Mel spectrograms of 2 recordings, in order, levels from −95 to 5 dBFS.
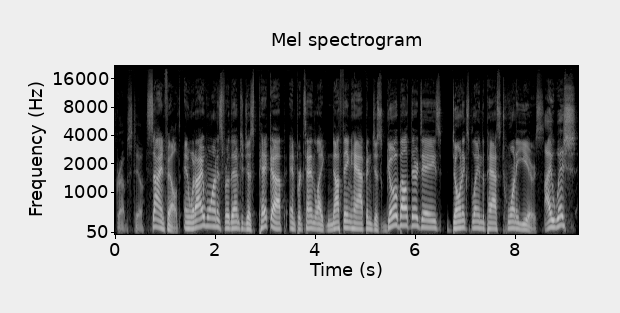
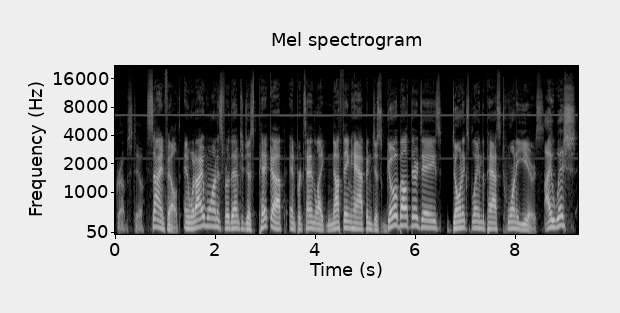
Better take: first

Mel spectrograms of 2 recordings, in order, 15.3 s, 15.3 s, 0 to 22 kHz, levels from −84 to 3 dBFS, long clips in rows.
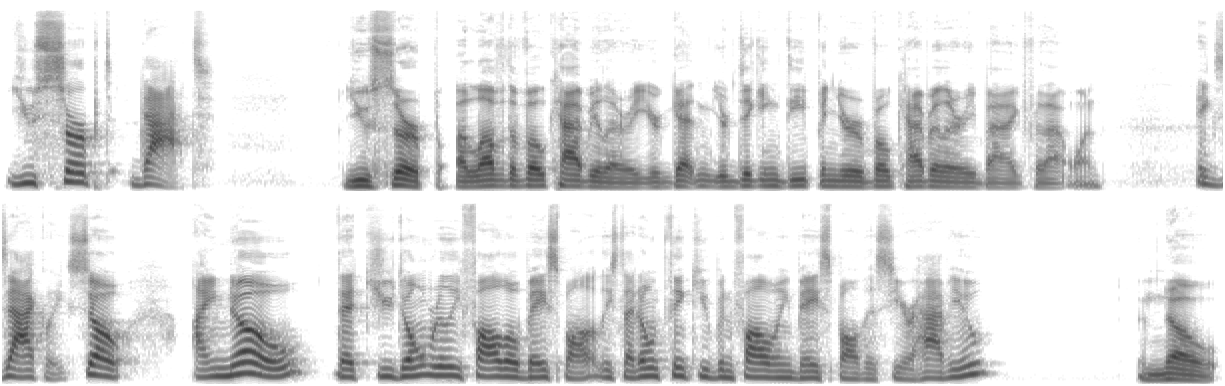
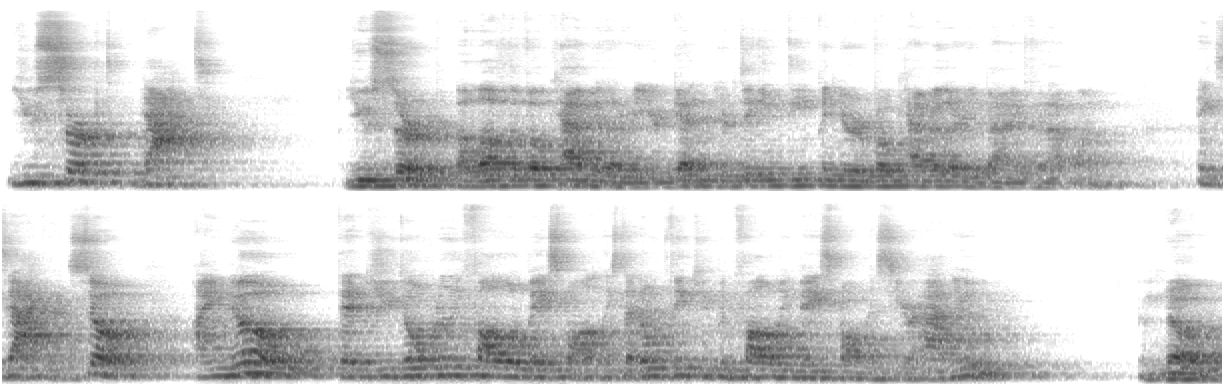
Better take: first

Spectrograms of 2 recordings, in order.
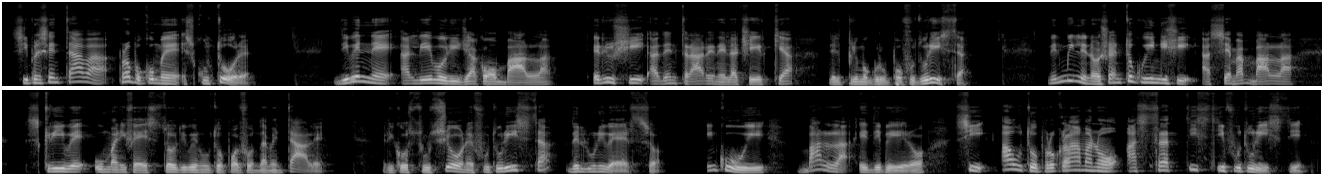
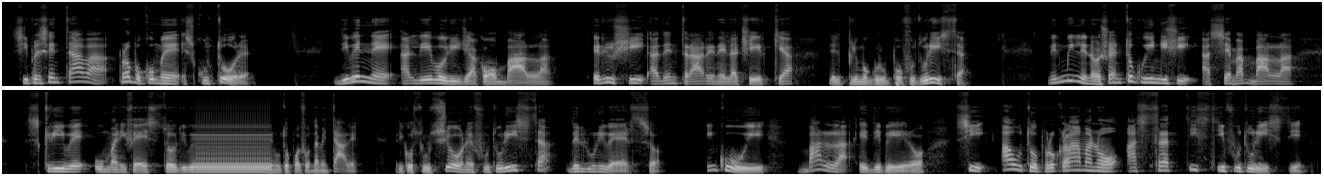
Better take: first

